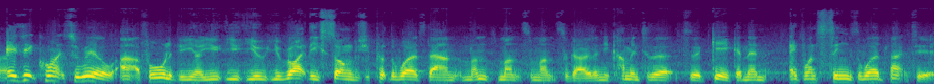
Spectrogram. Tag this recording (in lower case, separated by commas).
speech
